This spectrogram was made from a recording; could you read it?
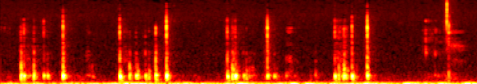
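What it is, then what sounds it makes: Cardboard gift box. Long nails tap and click on the lid of a medium-sized, hollow, printed "Lovely Day" cardboard gift box held upright in both hands. The light, dry taps come in quick bursts separated by short pauses. Each click stops almost at once, with a hollow midrange body and a soft low rumble underneath.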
